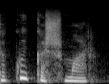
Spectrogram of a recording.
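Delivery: plain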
